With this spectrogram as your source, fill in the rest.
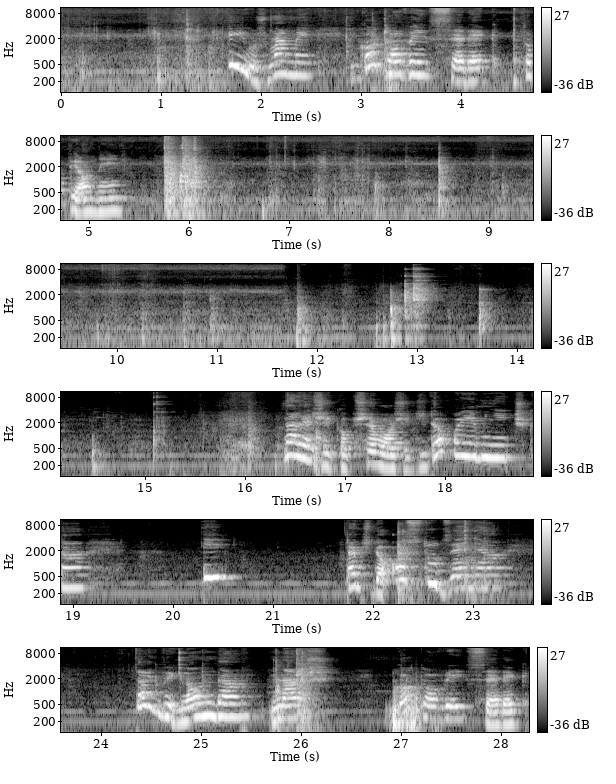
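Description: A spatula scrapes and stirs a thick sauce in a frying pan.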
